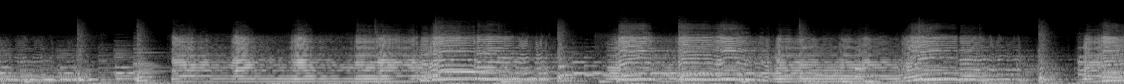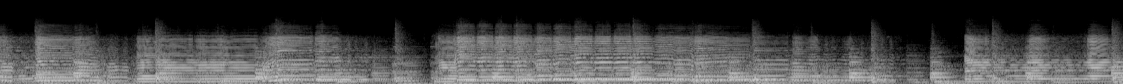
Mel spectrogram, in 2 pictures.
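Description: Instrumental band recording led by saxophone, with a brass section playing sustained, changing notes. The sound is dull in the treble.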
